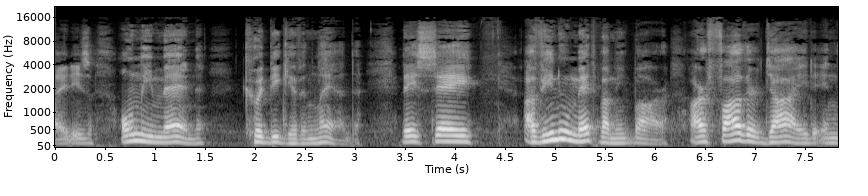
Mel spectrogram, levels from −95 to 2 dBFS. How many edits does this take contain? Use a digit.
1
